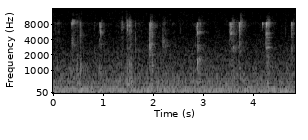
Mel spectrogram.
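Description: Close-miked chewing of snow crab meat: a string of short, irregular mouth clicks and smacks, about two a second.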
